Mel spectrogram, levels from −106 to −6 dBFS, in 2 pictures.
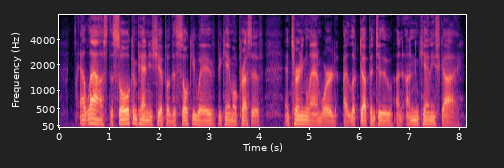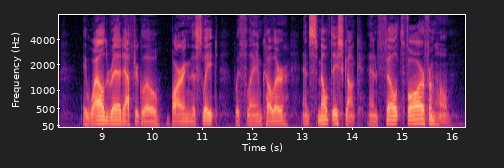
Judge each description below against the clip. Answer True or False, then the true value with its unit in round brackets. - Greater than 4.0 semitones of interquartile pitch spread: False (3.2 semitones)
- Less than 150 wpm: True (140 wpm)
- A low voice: True (95 Hz)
